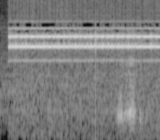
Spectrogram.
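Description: M-Pod EMF detector sounding its alarm: a steady, high electronic tone that starts suddenly just after the start and holds unbroken, set off as its lights come on. The investigators take it for a spirit touching the device.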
